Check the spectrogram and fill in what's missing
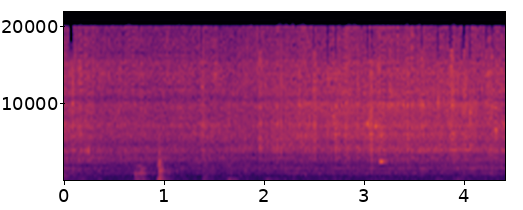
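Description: Food sizzles and fries in oil in a pot on the stove for a Peruvian beef stew, a soft, steady crackle with a few stirring knocks and scrapes near the start, no voices.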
